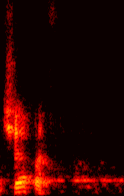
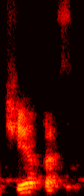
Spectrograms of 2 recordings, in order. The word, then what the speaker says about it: Chiapas: Inclusive en la pronunciación, muchos dicen Chiapas, no dicen Chiapas, pero sí saben decir Houston.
